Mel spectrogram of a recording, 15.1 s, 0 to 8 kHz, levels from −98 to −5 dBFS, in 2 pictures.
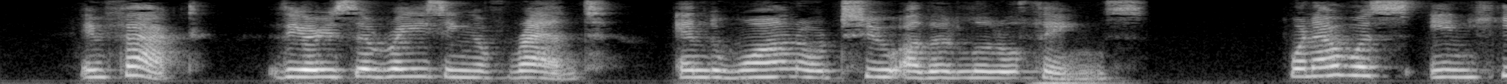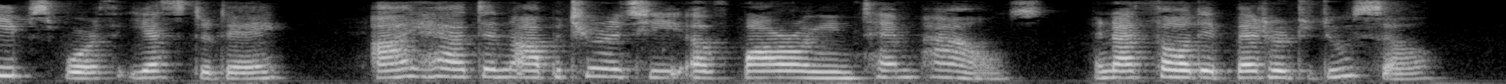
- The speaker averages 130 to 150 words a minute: Yes, average, 145 wpm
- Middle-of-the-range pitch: No, high, 245 Hz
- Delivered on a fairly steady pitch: Yes, narrow, 2.1 semitones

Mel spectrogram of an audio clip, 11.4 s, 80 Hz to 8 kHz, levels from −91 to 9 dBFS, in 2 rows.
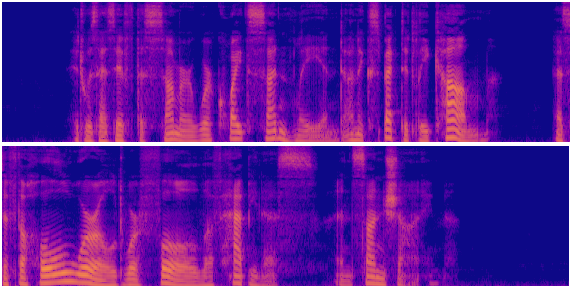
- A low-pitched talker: Yes, low, 115 Hz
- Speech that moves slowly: Yes, slow, 120 wpm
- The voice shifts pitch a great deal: Yes, wide, 5.8 semitones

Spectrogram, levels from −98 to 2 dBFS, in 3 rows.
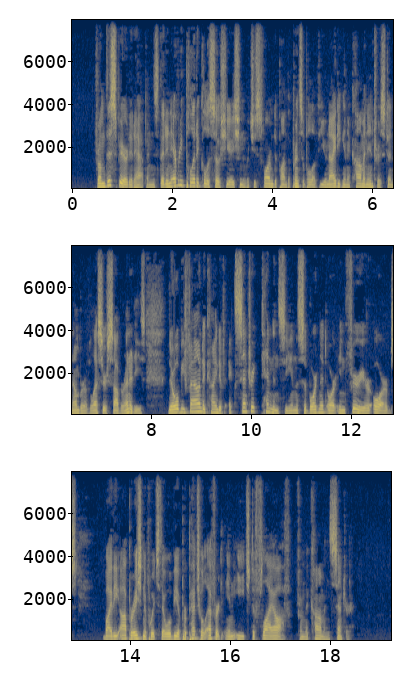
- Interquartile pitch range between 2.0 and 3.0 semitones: No, average, 3.5 semitones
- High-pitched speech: No, low, 130 Hz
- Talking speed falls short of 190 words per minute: No, average, 195 wpm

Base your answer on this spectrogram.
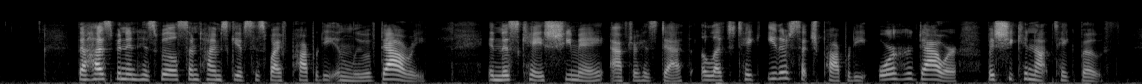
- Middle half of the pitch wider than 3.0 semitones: Yes, average, 4.1 semitones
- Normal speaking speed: Yes, average, 190 wpm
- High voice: Yes, high, 210 Hz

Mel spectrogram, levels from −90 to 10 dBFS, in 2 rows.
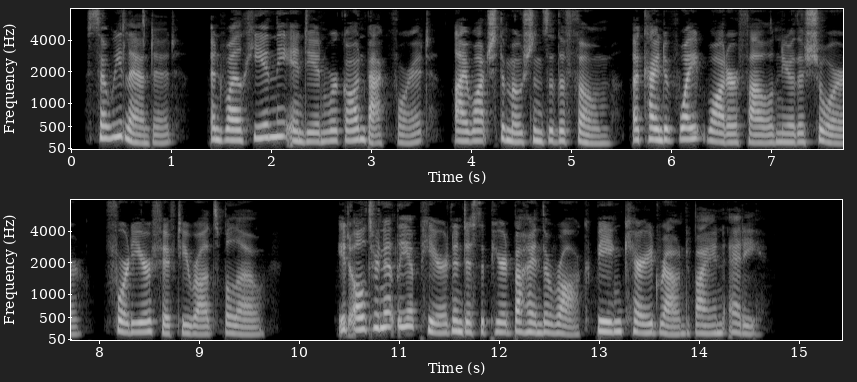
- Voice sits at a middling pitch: No, high, 195 Hz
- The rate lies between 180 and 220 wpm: Yes, average, 185 wpm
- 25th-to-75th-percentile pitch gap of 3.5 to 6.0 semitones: Yes, average, 3.9 semitones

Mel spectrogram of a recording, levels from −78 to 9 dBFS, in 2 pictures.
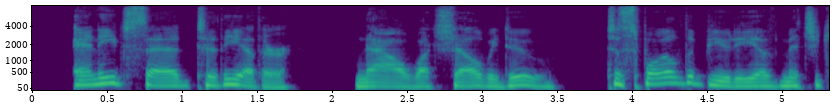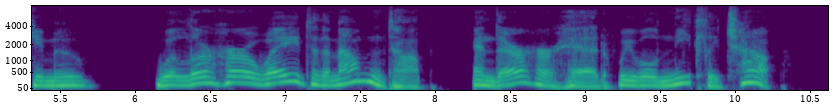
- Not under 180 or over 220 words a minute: Yes, average, 190 wpm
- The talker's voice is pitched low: Yes, low, 120 Hz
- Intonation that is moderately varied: No, wide, 7.6 semitones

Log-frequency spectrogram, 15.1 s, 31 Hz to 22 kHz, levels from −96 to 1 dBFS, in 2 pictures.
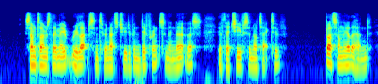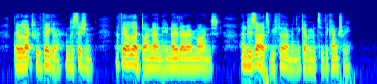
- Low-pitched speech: Yes, low, 120 Hz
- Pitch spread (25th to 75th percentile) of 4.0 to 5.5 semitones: No, narrow, 2.6 semitones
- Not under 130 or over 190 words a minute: No, average, 200 wpm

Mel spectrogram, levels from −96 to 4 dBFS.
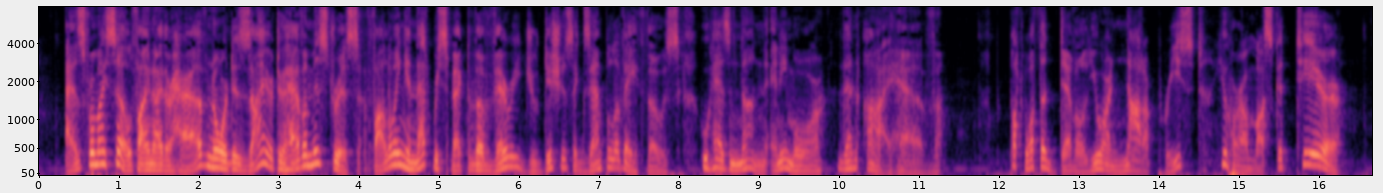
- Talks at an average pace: Yes, average, 155 wpm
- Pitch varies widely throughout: Yes, wide, 8.8 semitones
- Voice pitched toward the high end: No, low, 125 Hz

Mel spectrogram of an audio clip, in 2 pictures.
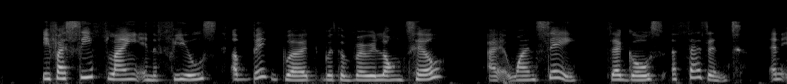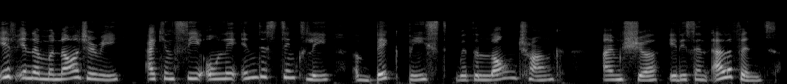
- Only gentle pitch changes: No, average, 4.5 semitones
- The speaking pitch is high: Yes, high, 230 Hz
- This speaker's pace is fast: No, average, 175 wpm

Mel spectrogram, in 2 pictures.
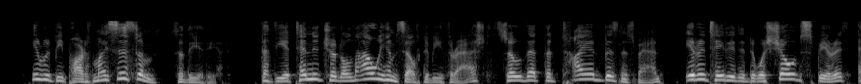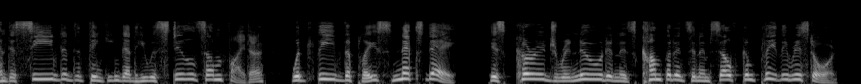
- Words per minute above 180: Yes, average, 200 wpm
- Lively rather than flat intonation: Yes, wide, 6.2 semitones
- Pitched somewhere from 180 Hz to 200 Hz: Yes, high, 190 Hz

